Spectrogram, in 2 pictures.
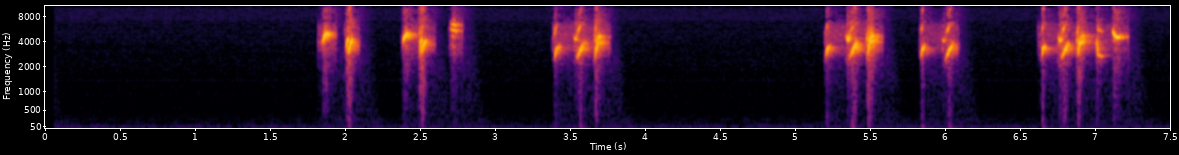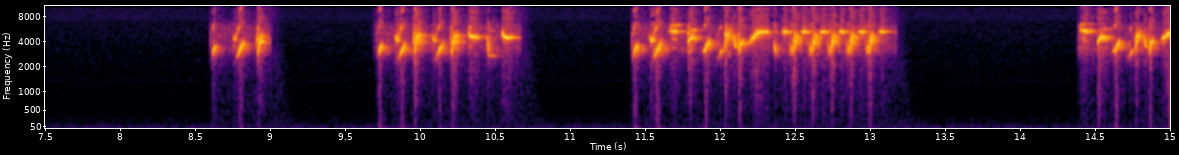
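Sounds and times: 
European goldfinch chirping: 1.8s - 2.8s, 3.4s - 3.8s, 5.2s - 7.3s, 8.6s - 9.1s, 9.7s - 10.7s, 11.4s - 13.2s, 14.4s - 14.9s.

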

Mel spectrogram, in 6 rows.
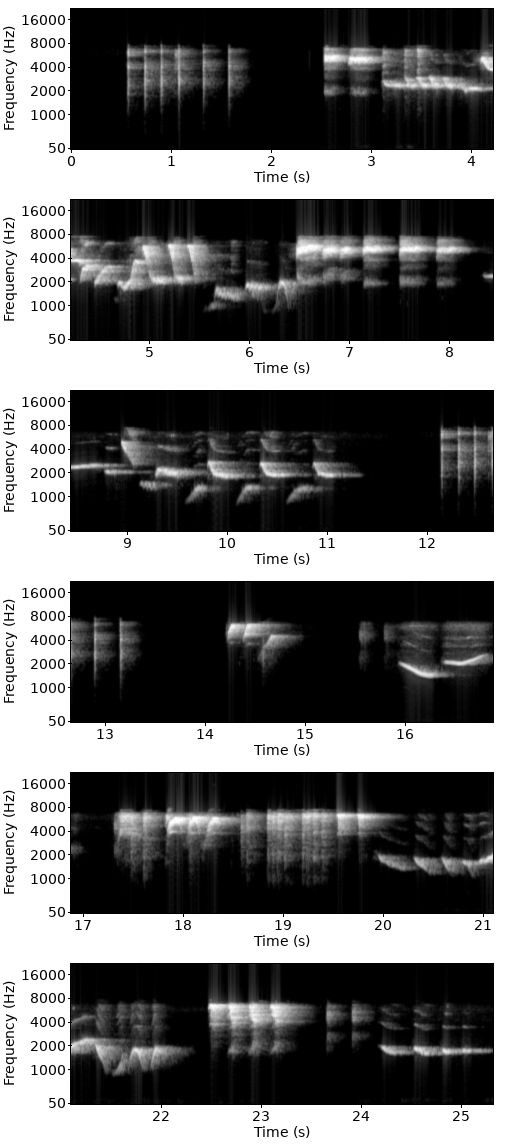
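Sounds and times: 
white-rumped shama singing: 2.6s - 11.4s, 15.8s - 18.3s, 19.8s - 23.1s, 24.2s - 25.3s.

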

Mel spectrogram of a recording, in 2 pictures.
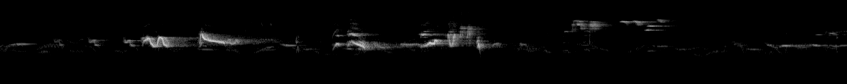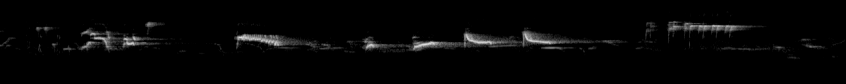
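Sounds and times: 
song thrush singing varied phrases: 0.0s - 16.9s.

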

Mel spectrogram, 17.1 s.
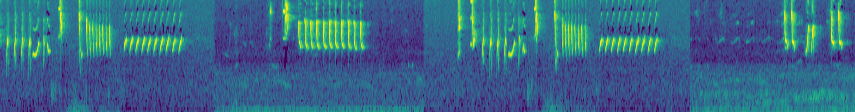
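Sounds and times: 
brown honeyeater Lichmera indistincta calling: 0.0s - 3.8s, 4.9s - 7.5s, 9.1s - 13.3s, 13.9s - 17.0s.

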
